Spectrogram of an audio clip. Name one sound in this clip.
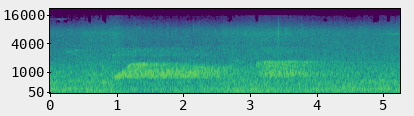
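A police siren gives short blasts.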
